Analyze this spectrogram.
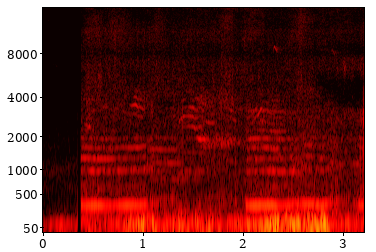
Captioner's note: loud animal noises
